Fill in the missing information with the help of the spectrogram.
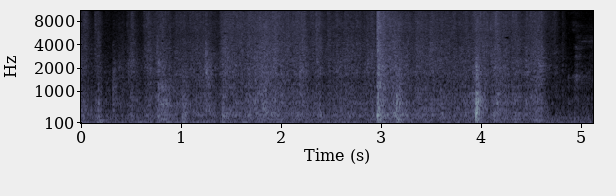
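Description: A plastic shopping bag rustling and crinkling as a hand rummages in it for a tool, with two sharp knocks about three and four seconds in.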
